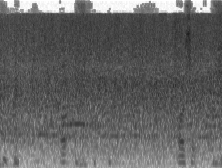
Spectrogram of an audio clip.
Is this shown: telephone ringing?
no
